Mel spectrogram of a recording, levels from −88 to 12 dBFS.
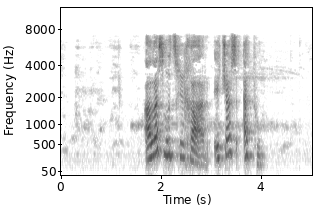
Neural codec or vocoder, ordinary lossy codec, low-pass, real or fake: none; MP3, 48 kbps; 7.2 kHz; real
